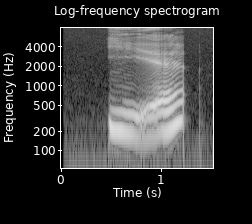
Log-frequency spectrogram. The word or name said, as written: 也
